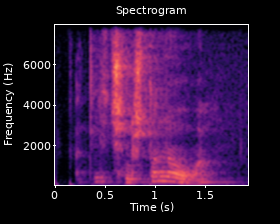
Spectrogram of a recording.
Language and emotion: Russian, neutral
